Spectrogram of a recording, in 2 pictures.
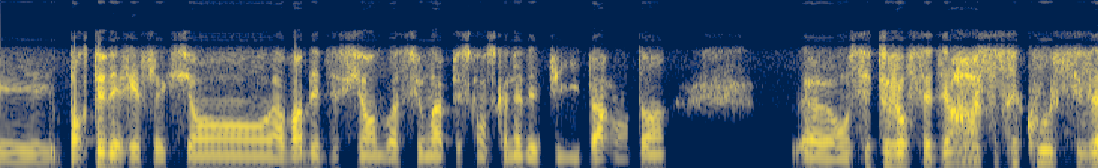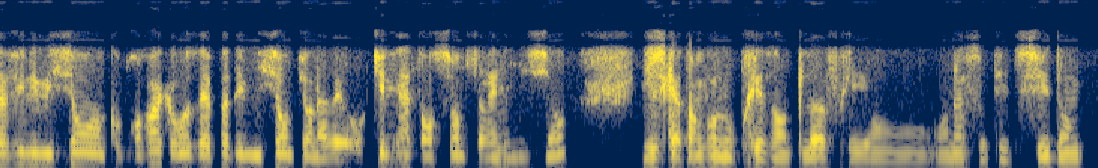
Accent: Montreal, Quebec, Canada; Bah, j'ai grandi dans l'Est de Montréal, j'ai fait la plupart des arrondissements, mais j'ai passé la plupart de mon temps à Montréal-Nord sans jamais réellement y habiter.

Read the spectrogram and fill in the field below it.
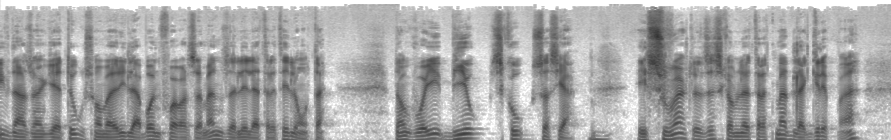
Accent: Canada; J'étais le premier psychiatre canadien à revenir avec ça.

